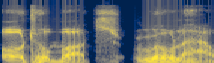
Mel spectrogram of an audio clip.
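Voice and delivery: very deep announcer voice, dropped low and announcing. Quoting the robot leader's rally call: Optimus Prime voice. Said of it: "That's quite a good Optimus Prime impression there".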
